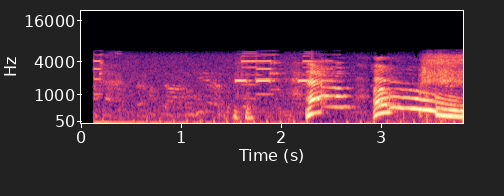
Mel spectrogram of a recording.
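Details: A dog howling at a ringing phone indoors; faint electronic ringing tones give way to three rising, wavering howls, rich in harmonics, crowded into the last two seconds.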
